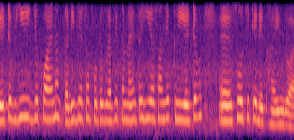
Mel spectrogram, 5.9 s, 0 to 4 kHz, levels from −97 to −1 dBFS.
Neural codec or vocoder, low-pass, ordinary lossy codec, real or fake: none; 3.6 kHz; none; real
